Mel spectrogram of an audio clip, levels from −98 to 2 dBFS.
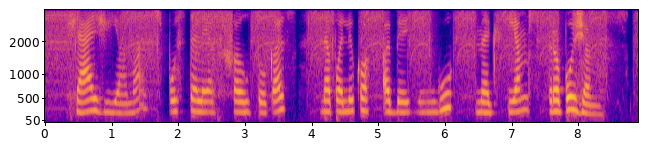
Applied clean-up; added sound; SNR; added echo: none; Tools; 19 dB; none.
